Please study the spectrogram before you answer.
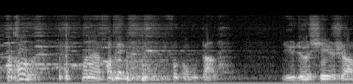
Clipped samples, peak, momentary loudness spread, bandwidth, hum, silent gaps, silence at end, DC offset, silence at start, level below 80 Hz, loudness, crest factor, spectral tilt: under 0.1%; 0 dBFS; 9 LU; 11 kHz; none; none; 0 s; 3%; 0 s; -34 dBFS; -14 LUFS; 14 dB; -5.5 dB/octave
